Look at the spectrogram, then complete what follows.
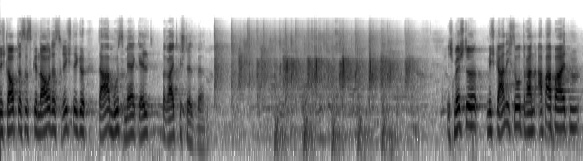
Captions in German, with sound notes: Ich glaube, das ist der genau richtige Weg. Dafür muss mehr Geld bereitgestellt werden. [Beifall bei der FDP sowie bei Abgeordneten der SPD und der LINKEN] Ich möchte mich gar nicht so sehr daran abarbeiten,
